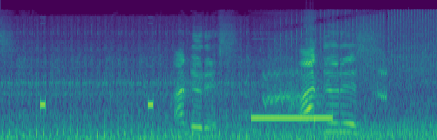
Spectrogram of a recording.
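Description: A countdown beeps twice, then sounds one long higher beep.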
